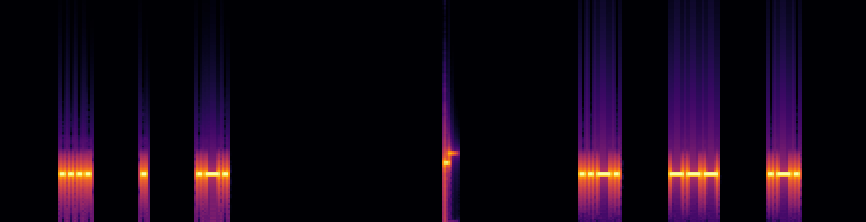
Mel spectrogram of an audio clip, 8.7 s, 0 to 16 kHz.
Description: Morse code, heard as a keyed tone, about 27 wpm, spaced as for 13 wpm, 690 Hz. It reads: HER FOR
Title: 4x Character Spacing - Top 100 Words - 28wpm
